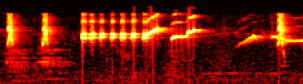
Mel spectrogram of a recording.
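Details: Oriental magpie-robin singing, used to stir up other birds: two short buzzy notes, then a fast run of repeated clear whistles near one pitch, rising slurred whistles, and a final upward glide into a held whistle.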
